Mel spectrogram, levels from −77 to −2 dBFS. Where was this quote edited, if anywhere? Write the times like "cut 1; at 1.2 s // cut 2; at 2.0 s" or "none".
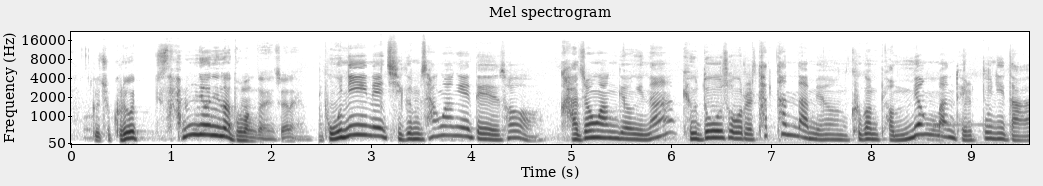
cut 1; at 2.4 s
